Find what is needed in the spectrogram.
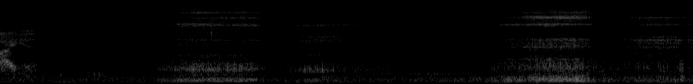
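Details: Person asleep after coming home from school: two long, rough, rattling breaths about four seconds apart over quiet room noise; snoring.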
